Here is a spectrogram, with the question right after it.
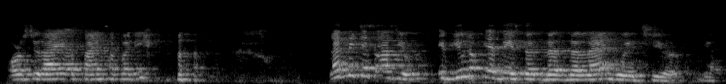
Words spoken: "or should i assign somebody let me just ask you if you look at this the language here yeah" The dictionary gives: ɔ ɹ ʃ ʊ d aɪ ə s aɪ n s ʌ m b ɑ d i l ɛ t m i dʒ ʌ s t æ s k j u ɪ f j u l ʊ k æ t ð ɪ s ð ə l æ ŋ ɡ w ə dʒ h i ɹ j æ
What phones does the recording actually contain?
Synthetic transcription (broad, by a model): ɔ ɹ ʃ ʊ d aɪ ə s aɪ n s ʌ m b ɑ d i l ɛ t m i dʒ ʌ s t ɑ s k j u ɪ f j u l ʊ k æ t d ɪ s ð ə l æ ŋ ɡ w ə dʒ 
